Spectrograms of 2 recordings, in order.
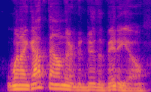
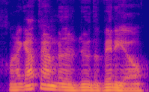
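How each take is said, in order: Both takes have the same delivery.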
